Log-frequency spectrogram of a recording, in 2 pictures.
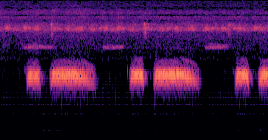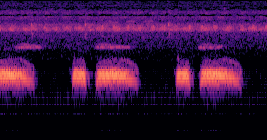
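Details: Kon Tum spotted dove cooing in the 'thổ' style, Vietnam: five regular pairs of a clipped note followed by a longer throaty coo, roughly one pair per second, with a faint steady high buzz behind.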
